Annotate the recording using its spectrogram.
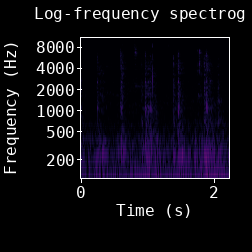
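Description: Faint, quick ticks, about four a second, from the hi-hat of a rap beat leaking out of earbuds.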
